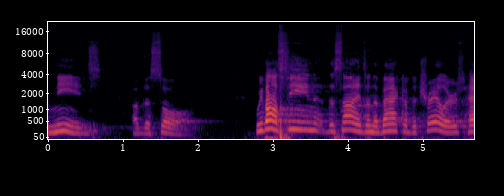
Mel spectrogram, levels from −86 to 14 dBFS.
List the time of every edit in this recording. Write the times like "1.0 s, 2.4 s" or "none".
2.6 s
